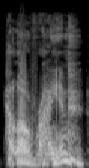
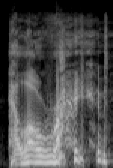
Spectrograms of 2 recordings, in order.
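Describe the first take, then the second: First: Slow, lower mock killer greeting; a hint of the creepy phone caller; Ghostface voice. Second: Slow mock killer greeting through laughter; Ghostface voice. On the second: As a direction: drag out the hello like the masked caller. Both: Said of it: "So he could be like".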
